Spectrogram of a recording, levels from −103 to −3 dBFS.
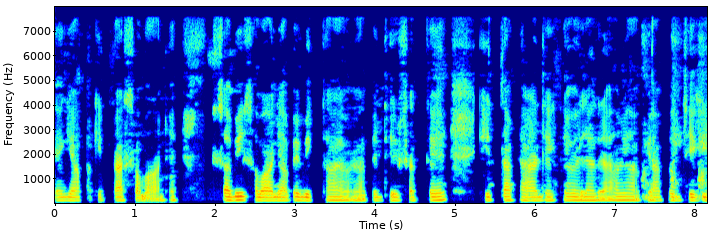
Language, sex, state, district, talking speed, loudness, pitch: Hindi, male, Bihar, Muzaffarpur, 235 wpm, -34 LUFS, 125 Hz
